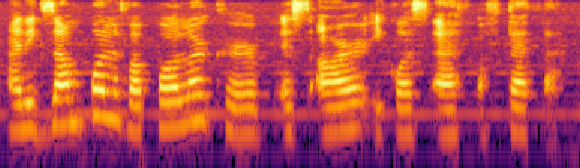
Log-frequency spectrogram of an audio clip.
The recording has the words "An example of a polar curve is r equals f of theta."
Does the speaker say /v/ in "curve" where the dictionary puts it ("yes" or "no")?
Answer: no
